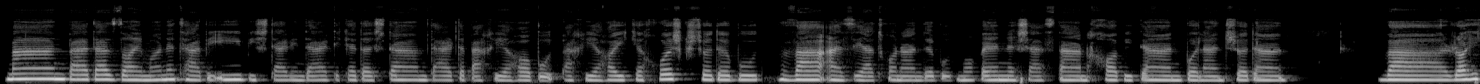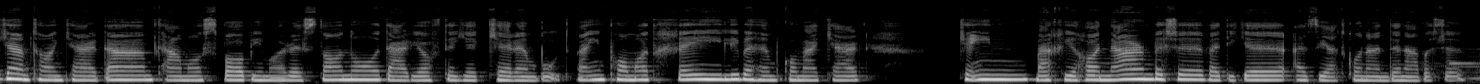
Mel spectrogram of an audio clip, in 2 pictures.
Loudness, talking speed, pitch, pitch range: -22 LUFS, 120 wpm, 205 Hz, 195-215 Hz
